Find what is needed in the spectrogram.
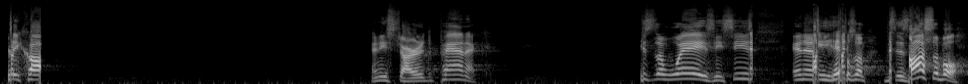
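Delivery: loud, high-pitched emphatic preaching; preaching at full force. Acted. Pastor proclaiming to the congregation that Peter walked on water, full-force preaching. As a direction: drive the point home to the congregation.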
